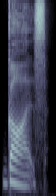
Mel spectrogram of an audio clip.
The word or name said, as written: gauze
